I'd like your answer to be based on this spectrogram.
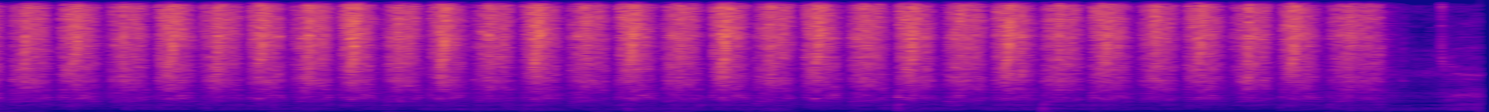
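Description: Steady back-and-forth rasping of sandpaper worked by hand over the scale of a Kizer Quest folding knife, about four strokes per second, close and even, ending abruptly with a small tap.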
